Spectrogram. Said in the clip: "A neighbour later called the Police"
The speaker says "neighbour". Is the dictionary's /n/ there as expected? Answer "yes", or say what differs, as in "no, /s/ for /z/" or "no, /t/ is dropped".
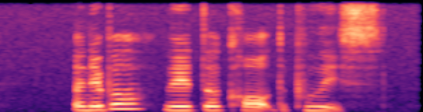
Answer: yes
